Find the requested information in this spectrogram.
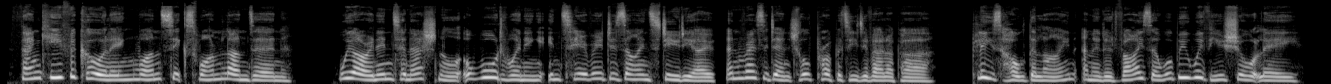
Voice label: IVR ON HOLD MESSAGE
